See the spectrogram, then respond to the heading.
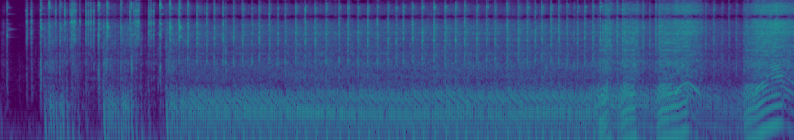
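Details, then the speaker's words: Chainsaw that wouldn't start because its fuel lines were missing, running after the fuel lines were replaced: catches after a few pulls, holds a steady, even two-stroke buzz, revs cleanly up and down; started and ran without issues. "So, luckily for us, it started and ran without any real issues."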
